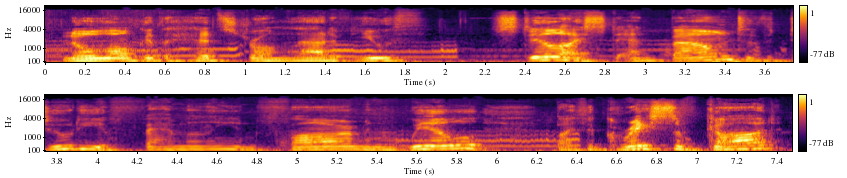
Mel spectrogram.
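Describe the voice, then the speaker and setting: A woman's voice: sits low, normal speed, natural voice. A woman playing a grandiose, cowardly young man in a radio play, with florid, theatrical speech. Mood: gallant, resigned. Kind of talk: live radio play acting. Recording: live studio recording, noisy ambience.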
